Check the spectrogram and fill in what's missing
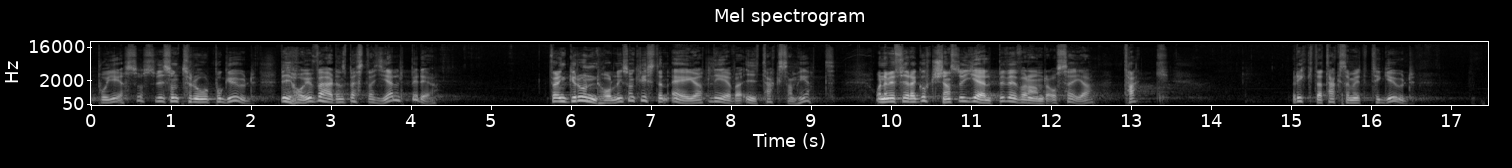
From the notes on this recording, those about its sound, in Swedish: Inspelning från Immanuelskyrkan Skövde.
